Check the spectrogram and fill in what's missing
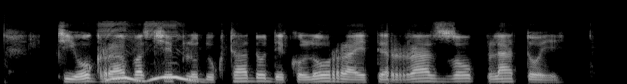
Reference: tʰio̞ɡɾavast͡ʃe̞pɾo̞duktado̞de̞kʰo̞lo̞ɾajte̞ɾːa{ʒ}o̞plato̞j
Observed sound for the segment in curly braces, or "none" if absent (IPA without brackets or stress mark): z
